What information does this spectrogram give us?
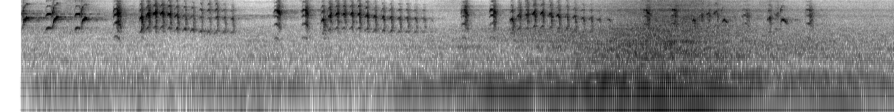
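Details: Long-tailed shrike singing Armageddon-style material with a laughing ngekek phrase: sharp, high, harmonic-rich repeated notes in quick bursts for about four seconds, then scattered notes over a broad rushing noise, with low hum throughout.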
